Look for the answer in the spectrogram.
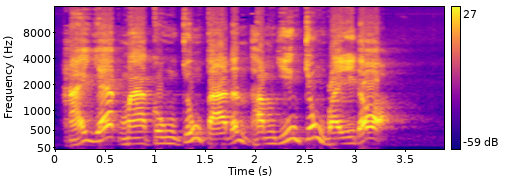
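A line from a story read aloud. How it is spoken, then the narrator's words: Shrill echoing voice. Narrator (Vietnamese): Giọng nói the thé vang lên giữa trời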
